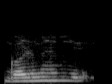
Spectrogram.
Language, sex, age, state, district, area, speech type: Hindi, male, 45-60, Rajasthan, Karauli, rural, conversation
